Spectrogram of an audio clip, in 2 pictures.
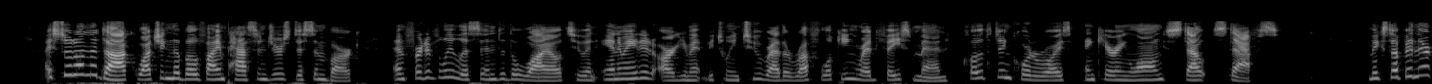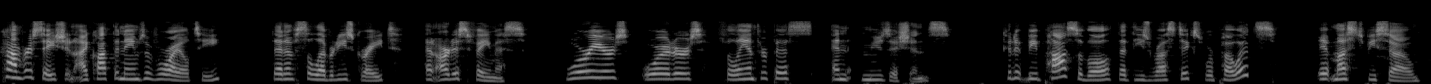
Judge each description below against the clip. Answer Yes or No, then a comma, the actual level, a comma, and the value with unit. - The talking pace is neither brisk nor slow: Yes, average, 150 wpm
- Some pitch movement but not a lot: Yes, average, 4.2 semitones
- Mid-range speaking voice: No, high, 235 Hz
